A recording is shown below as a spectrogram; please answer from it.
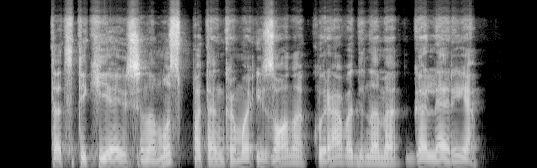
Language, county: Lithuanian, Vilnius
